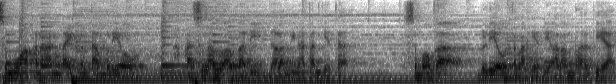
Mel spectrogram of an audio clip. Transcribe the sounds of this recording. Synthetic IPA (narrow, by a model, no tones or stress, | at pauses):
səmuakənaŋanbaɪk̚t̪ənt̪aŋbəliaw | akansəlaluabadidalamiŋat̪ankit̪a | səmoɡa | bəliawt̪ərlaɦɪrdialambaɦaɡia̰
